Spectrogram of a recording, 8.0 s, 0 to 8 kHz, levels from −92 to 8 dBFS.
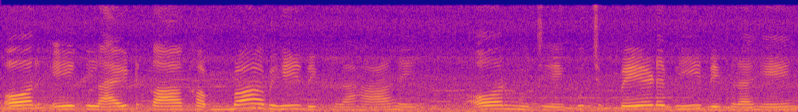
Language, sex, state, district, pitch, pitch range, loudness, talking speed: Hindi, female, Madhya Pradesh, Dhar, 220 Hz, 195-240 Hz, -18 LUFS, 120 wpm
